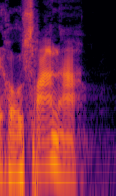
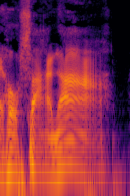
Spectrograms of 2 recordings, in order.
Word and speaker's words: Hosanna: Actually, they're going to cry Hosanna, which is the emphatic form. And in Hebrew, it means come and save us. Come and save us. And when you put that hard accent on the last syllable, it means come and save us now.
